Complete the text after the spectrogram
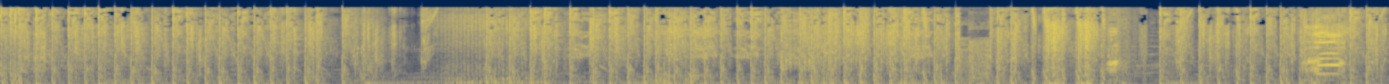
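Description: Rapid gunfire blasts over and over.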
